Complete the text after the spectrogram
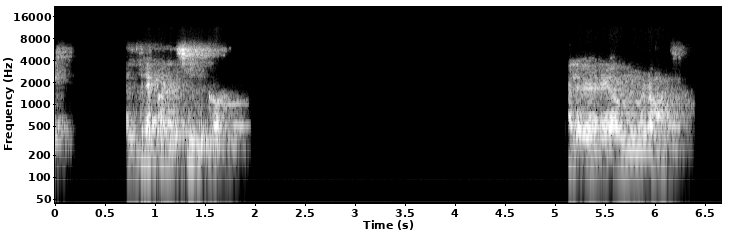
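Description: A man explains calmly in short phrases, close by.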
